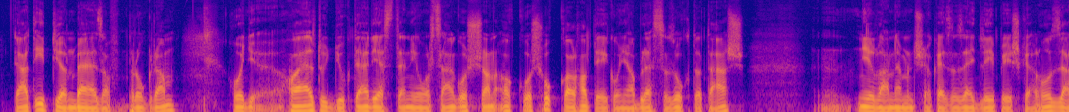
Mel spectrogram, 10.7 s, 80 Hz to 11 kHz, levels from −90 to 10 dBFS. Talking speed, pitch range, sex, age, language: 155 wpm, 85-105 Hz, male, 50-69, Hungarian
